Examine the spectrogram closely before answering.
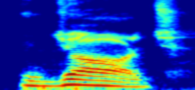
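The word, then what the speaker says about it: George: जैसे यहां पर देखिए जॉर्ज ठीक है जॉर्ज जॉर्ज दोनों को ज बोल रहे हैं जी यहां भी जी यहां भी जी दोनों को ज ही तो बोल रहे हैं जॉर्ज समझ में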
